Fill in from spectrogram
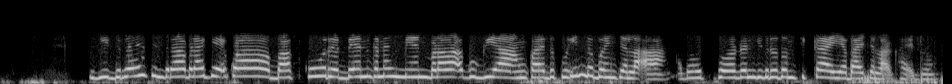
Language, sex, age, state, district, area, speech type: Santali, male, 30-45, Jharkhand, Pakur, rural, conversation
